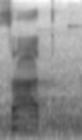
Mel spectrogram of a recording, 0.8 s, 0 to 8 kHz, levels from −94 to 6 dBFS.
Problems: none marked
